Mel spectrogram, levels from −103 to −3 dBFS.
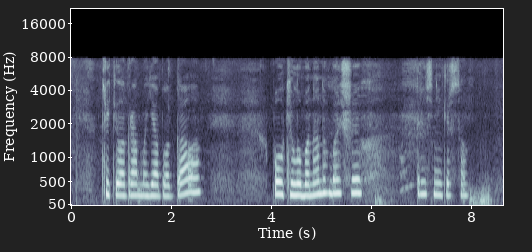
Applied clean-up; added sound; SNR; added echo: none; none; none; none.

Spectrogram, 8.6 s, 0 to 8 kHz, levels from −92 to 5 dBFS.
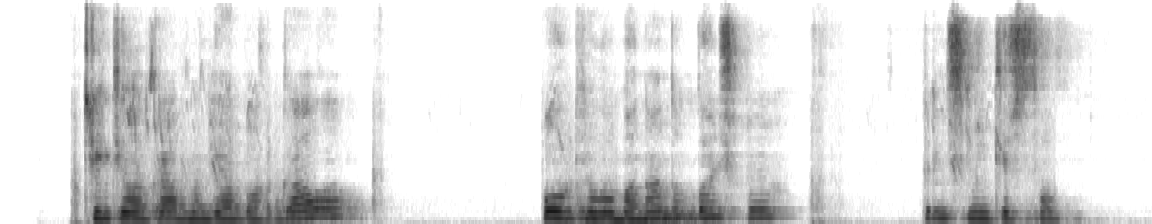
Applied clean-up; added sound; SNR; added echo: neural mask model DeepFilterNet 3.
